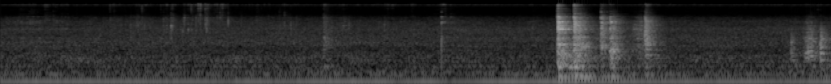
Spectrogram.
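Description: A quick cluster of sharp clinks from kitchen dishes knocking together, about five and a half seconds in, and a shorter clink near the end, over a steady low hum.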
